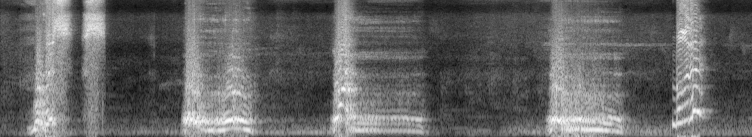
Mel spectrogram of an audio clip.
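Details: An angry female pet German Shepherd gives loud, harsh barks in short bursts, some doubled, separated by brief pauses.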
